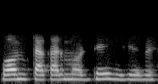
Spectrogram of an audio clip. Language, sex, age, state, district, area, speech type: Bengali, female, 45-60, West Bengal, Uttar Dinajpur, urban, conversation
